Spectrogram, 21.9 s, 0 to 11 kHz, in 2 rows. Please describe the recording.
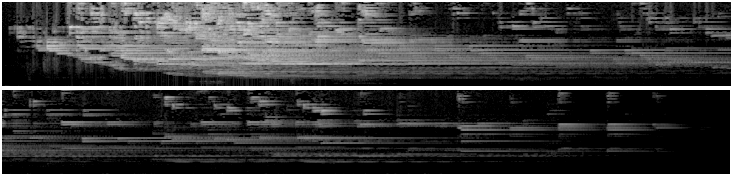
Bar chimes 01
orchestral bar chimes sample, made with a Sony Minidisc
chimes, cinematic, classic, orchestra, orchestral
